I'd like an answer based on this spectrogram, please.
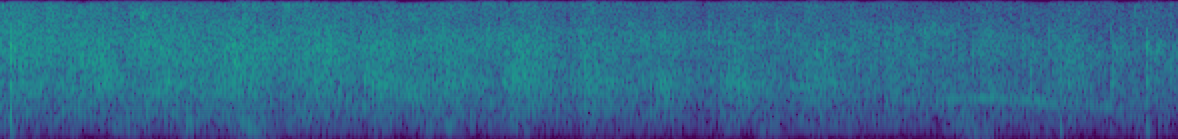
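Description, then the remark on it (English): A crowd applauds steadily for several seconds, a dense, even wash of many hands clapping at a constant level with no voices standing out, thanking two participants after a story. “Big round of applause.”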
